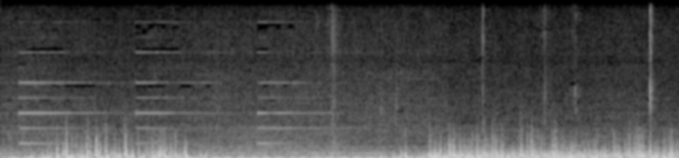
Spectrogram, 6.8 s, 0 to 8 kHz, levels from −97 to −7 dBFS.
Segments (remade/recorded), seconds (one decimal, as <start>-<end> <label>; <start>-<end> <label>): 0.0-6.8 recorded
